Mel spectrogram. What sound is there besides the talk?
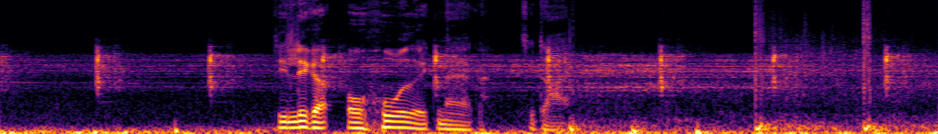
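metronome ticking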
